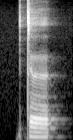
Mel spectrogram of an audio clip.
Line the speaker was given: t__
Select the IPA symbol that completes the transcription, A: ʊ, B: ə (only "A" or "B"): B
